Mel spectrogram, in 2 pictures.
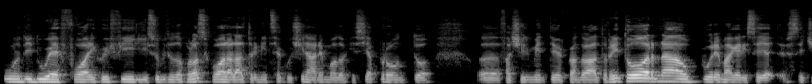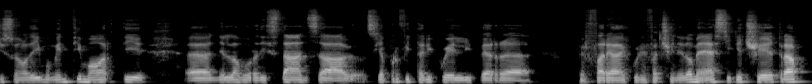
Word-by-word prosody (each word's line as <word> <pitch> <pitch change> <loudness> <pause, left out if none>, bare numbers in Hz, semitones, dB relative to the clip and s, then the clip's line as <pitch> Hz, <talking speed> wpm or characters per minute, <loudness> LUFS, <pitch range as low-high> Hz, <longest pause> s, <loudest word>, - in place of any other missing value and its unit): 1 130 -1 +2
dei 120 0 +3
2 125 0 +7
è 115 - +3
fuori 115 0 +1
coi 115 0 -1
figli 115 -2 -1
subito 110 0 -4
dopo 110 +1 -2
la 130 - +5
scuola, 120 -4 +2
l'altro 110 0 0
inizia 110 0 -8
a - - -16
cucinare 105 +1 -4
in 110 - -8
modo 105 0 -4
che 100 - -16
sia 110 +3 -6
pronto, 105 -2 -5 0.4
uhm, 100 -1 -4
facilmente 110 +1 -5
per 105 -1 -4
quando 105 0 -3
l'altro 105 +1 0
ritorna, 140 -2 +8
oppure 120 -1 0
magari 110 -1 0
se 105 -1 -2
se 115 -3 -9
ci 110 - -9
sono 105 -4 -5
dei 105 0 -1
momenti 110 +4 -5
morti, 110 0 -2 0.5
uhm, 95 0 -1
nel 105 0 -3
lavoro 105 -1 -3
a - - -7
distanza 100 -2 0 0.2
si - - -6
approfitta 115 -2 -6
di 110 - -5
quelli 105 -1 -2
per 100 0 -3 0.8
per - - -9
fare 100 0 0
alcune 100 +1 -1
faccende 100 0 -5
domestiche, 115 +2 0
eccetera, 115 +1 +3
110 Hz, 190 wpm, -22 LUFS, 105-115 Hz, 0.8 s, ritorna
